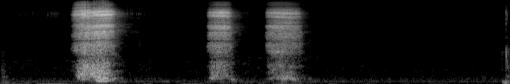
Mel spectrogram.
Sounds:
Sniff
